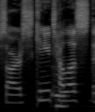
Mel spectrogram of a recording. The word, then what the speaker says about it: SARS: we want to talk about SS or otherwi pronounced SARS can you tell us the history of SARS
